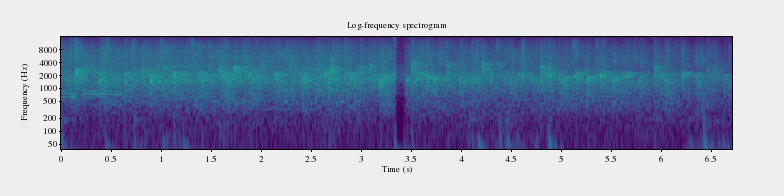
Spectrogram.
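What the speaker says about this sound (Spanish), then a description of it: "Vamos a darle un aplauso," Church congregation applauding for graduates, a broad, even clapping from many people that continues throughout, with a brief break midway before it resumes at the same level.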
